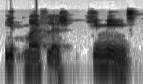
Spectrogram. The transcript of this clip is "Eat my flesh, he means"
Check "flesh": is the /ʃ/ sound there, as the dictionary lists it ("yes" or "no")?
yes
